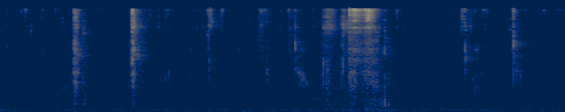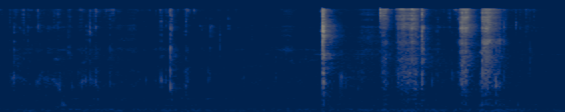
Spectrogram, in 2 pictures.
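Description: Close-up mouth sounds of eating rice mixed with dal by hand: chewing with irregular wet smacks and clicks. The loudest burst comes about three and a half seconds in, and another run of smacks comes near the end.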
